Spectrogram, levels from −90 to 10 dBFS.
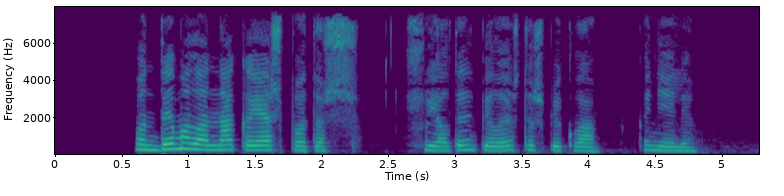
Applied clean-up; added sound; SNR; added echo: none; none; none; none.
